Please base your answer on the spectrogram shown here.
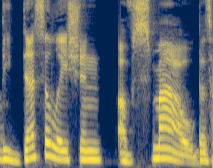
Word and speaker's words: Smaug: Now this one is called the Desolation of Smaug.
